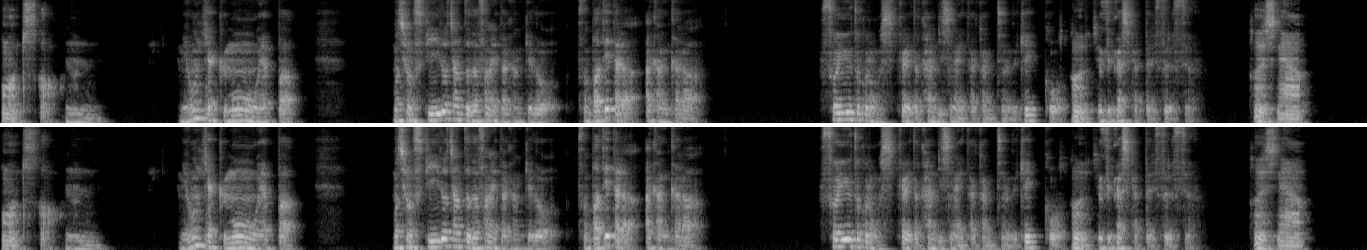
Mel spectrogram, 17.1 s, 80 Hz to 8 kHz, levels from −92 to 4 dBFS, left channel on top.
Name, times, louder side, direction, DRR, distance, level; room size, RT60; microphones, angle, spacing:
voice 1, 0.0-0.7 2.6-2.7 13.4-13.8 15.6-16.2, left 1 dB, 25° left, 2.0 m, -27 dB
voice 2, 0.8-1.3 2.2-3.7 4.9-6.9 7.2-8.8 10.3-13.3 13.7-14.9, right 1 dB, 30° right, 2.5 m, -27 dB
9.4 x 7.9 x 2.2 m
head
